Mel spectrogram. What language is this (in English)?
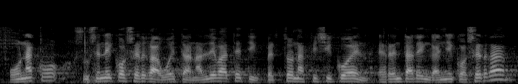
Basque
